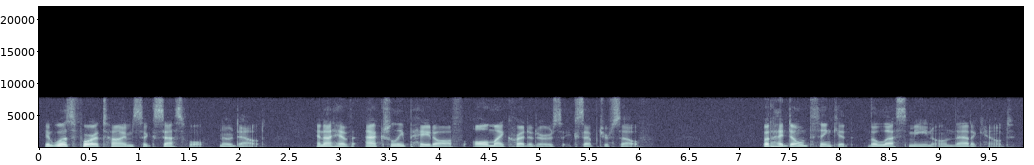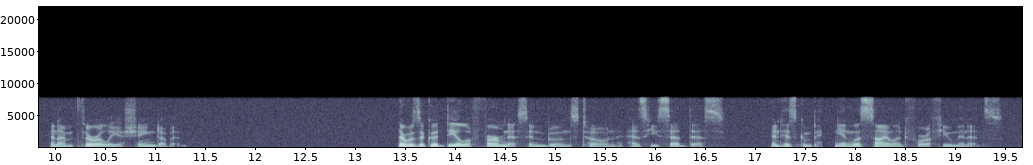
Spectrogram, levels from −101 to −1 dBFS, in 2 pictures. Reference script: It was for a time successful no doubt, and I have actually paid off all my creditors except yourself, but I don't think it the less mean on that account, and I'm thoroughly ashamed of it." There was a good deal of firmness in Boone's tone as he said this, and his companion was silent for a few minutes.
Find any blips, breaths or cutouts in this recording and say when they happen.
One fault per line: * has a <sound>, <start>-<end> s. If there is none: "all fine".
* has a dropout, 17.7-17.8 s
